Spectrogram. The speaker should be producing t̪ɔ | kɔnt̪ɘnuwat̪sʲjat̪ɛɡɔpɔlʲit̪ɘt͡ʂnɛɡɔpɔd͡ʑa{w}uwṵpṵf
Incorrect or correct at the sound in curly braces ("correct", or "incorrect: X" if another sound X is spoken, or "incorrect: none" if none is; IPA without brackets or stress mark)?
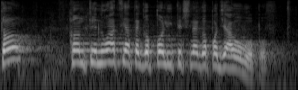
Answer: correct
